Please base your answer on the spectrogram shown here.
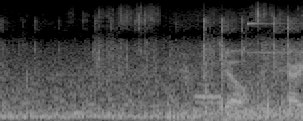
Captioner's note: paper rustles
